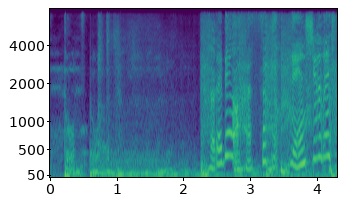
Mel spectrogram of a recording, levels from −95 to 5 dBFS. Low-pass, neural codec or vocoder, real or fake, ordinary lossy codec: 7.2 kHz; codec, 16 kHz, 1 kbps, FreqCodec, larger model; fake; none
